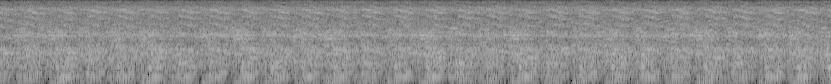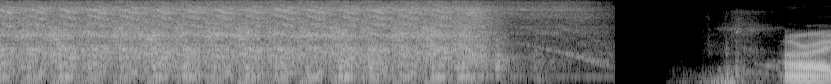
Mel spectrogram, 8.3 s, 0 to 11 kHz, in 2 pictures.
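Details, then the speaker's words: Remanufactured 4.0 engine just installed in a Jeep Cherokee XJ, dry-cranked with the coil pack unplugged to build oil pressure, steady starter whir with even pulses and no firing; smooth normal crank, exhaust not yet bolted together. "It shouldn't be too loud for turning over, but it might be loud once it fires up."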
